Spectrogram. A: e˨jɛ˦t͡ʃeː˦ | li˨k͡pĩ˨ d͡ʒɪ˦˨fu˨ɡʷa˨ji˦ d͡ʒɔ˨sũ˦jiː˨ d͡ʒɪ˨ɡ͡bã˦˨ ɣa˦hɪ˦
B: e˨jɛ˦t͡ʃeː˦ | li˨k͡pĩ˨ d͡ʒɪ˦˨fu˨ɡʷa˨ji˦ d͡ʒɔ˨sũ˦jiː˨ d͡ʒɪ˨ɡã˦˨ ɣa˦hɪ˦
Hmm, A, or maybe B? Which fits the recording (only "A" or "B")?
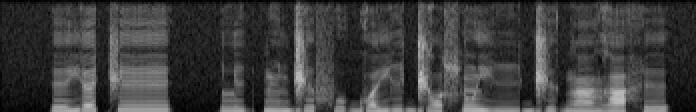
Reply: B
